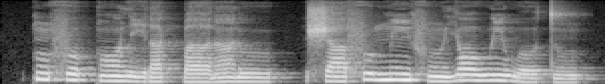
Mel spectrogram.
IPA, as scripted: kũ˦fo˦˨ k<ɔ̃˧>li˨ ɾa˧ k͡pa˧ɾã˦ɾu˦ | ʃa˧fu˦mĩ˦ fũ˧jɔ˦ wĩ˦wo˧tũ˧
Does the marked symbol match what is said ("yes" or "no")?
yes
